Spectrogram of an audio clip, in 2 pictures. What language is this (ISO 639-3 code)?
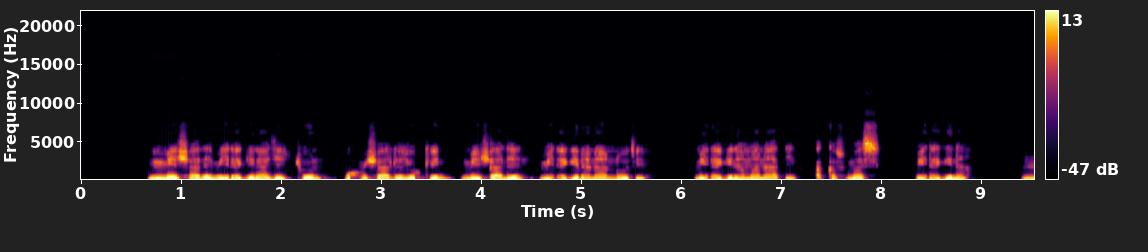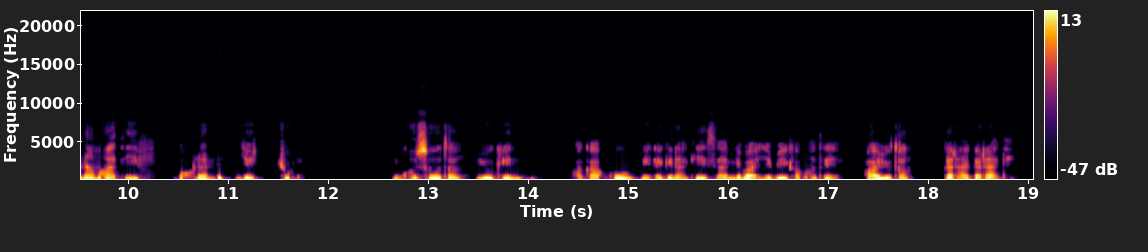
orm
